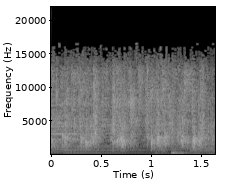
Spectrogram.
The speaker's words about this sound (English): Those clapping, God bless you.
